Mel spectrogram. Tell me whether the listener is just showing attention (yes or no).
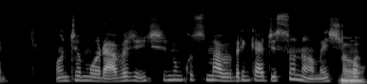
yes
